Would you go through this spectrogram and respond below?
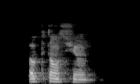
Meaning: the act of obtaining
- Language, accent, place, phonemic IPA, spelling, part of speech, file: French, France, Lyon, /ɔp.tɑ̃.sjɔ̃/, obtention, noun, LL-Q150 (fra)-obtention.wav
